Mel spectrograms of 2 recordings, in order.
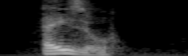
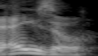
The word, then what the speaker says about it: Azel: I just say Azel. Like, kind of like gazelle.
